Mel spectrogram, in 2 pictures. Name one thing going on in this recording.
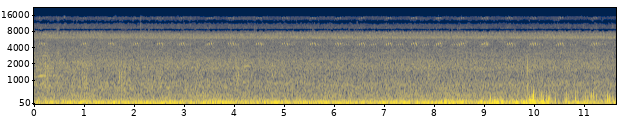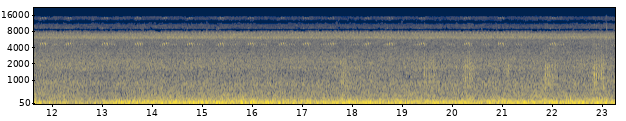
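A horse canters on soft sand at a distance.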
